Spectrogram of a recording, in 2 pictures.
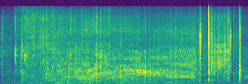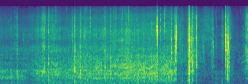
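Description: Skateboard wheels rolling over smooth concrete, with sharp clacks of the board and trucks hitting concrete about four seconds in and a few more near the end.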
